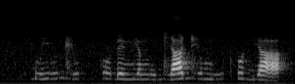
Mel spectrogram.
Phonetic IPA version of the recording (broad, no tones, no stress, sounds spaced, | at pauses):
ɓ ṳ j ṳ d͡ʑ ṳ kː o̤ ɗ e mʲ ɒ n e̤ d͡ʑ a d͡ʑ o̤ m i̤ pʰ u bʲ a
